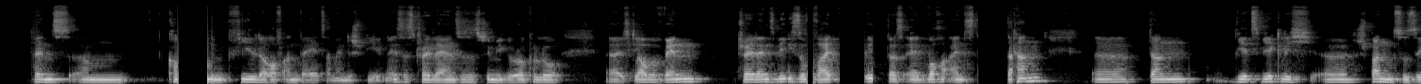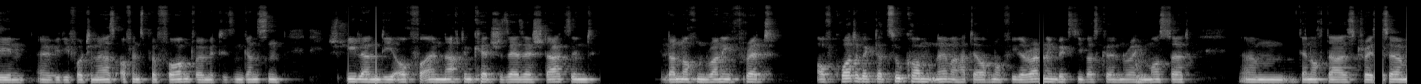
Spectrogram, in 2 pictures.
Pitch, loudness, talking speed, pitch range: 115 Hz, -22 LUFS, 200 wpm, 110-120 Hz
